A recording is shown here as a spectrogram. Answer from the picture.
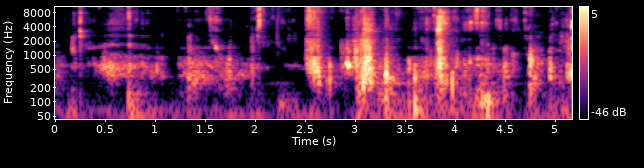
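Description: A person chewing a mouthful of chicken biryani close to the microphone, soft and wet at first, then louder crunching bites from about two and a half seconds in.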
